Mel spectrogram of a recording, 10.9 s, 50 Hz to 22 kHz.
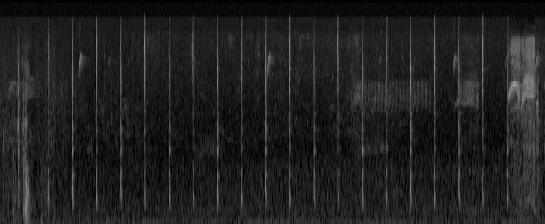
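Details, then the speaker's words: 2003 Chevrolet Silverado 2500HD LB7 Duramax with inoperative glow plugs. New Bosch 70 A glow plug relay on a relay tester passes. Crisp, evenly spaced clicks about once a second with nothing behind them. Normal relay clicking. "So, this one passed."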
